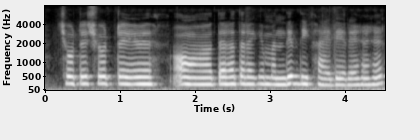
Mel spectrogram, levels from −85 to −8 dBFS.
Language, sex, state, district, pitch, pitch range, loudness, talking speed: Hindi, female, Bihar, West Champaran, 240 Hz, 230-250 Hz, -14 LUFS, 145 wpm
